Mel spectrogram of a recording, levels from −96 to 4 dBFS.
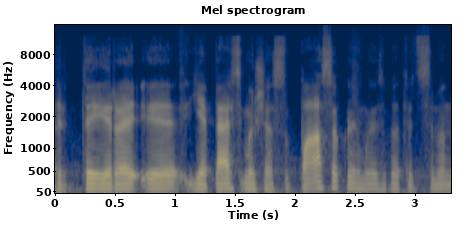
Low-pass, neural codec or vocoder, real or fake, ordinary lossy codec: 14.4 kHz; autoencoder, 48 kHz, 128 numbers a frame, DAC-VAE, trained on Japanese speech; fake; Opus, 16 kbps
